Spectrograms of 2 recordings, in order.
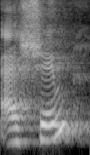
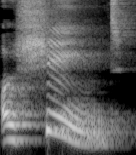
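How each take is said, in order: First: The first vowel is like the 'a' in 'cat'. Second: The first vowel is an open 'ah' sound. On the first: The speaker calls it wrong. "তোমরা অনেকেই হয়তো ভুল উচ্চারণ করবে অ্যাশেম" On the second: The speaker calls it right. "প্রথমের এটার উচ্চারণ অ্যা নয়, আ"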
